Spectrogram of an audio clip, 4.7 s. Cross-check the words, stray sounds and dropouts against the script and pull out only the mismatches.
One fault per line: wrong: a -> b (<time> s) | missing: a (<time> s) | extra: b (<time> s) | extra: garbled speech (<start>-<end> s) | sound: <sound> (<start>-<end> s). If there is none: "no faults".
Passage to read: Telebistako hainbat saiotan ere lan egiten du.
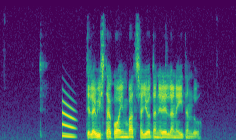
sound: chirp (1.2-1.6 s)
